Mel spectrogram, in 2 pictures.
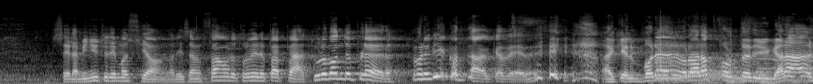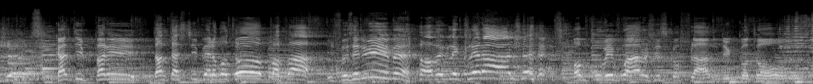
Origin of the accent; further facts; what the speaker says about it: Occitanie, France; l'action se déroule entre Narbonne et Carcassonne en 1910. Voilà pourquoi je reprends pour cette chanson mon accent natal, natif, que je n'ai pas complètement perdu du reste, jamais.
